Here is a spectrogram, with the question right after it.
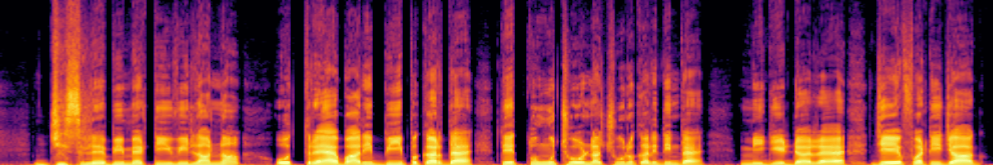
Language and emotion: Dogri, fearful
